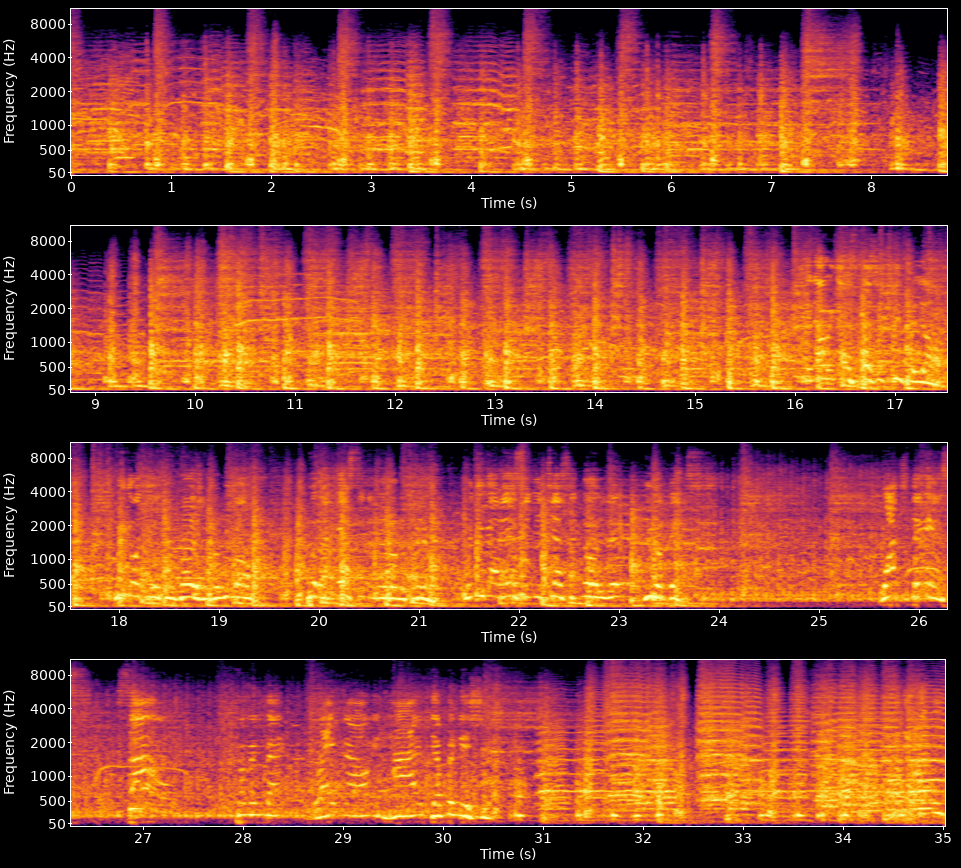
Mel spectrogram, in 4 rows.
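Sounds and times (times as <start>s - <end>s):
brass and sousaphones: 0.0s - 35.0s
marching band playing: 0.0s - 35.0s
steady drum beat: 0.0s - 35.0s.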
